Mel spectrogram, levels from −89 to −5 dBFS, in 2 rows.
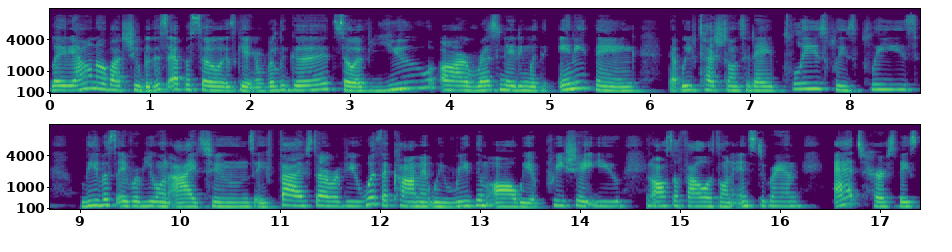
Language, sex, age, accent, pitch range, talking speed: English, female, 30-49, American, 170-205 Hz, 195 wpm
